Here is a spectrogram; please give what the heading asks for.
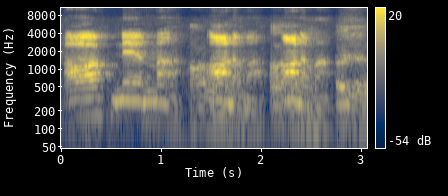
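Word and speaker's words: Ænima: adam jones adam jones i watched the video he said i pronounce it it's almost like ah onoma it doesn't matter some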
